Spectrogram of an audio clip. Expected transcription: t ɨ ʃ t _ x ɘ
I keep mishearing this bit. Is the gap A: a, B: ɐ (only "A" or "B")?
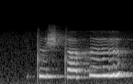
B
